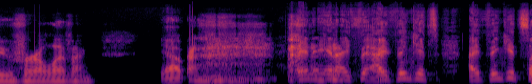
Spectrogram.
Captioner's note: sighs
